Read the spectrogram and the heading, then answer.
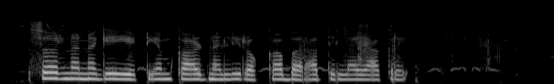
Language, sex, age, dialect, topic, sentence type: Kannada, female, 18-24, Dharwad Kannada, banking, question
